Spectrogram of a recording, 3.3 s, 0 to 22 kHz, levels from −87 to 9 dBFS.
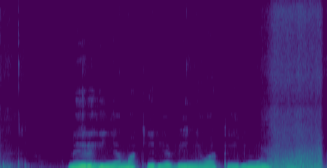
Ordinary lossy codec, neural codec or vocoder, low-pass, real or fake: none; none; none; real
